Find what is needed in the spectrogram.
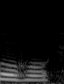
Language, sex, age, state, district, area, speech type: Marathi, female, 45-60, Maharashtra, Akola, rural, spontaneous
